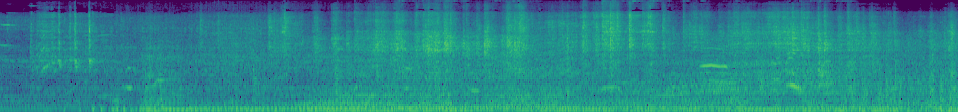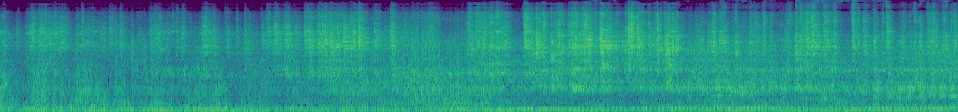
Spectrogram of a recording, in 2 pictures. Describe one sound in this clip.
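A metal cargo cart rattles as it bounces.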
